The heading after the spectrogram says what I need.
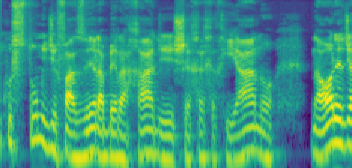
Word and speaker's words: berachá: Algumas pessoas, vocês podem escutar a expressão brachá, né? Mas a pronúncia correta mesmo é berachá.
